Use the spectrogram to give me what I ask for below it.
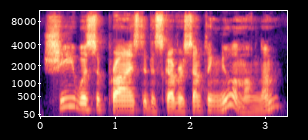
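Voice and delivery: usual speaking voice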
